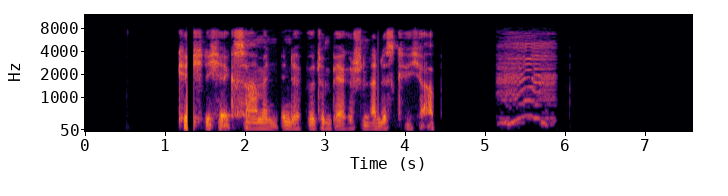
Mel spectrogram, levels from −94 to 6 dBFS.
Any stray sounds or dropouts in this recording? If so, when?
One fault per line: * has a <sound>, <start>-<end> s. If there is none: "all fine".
* has a dropout, 1.3-1.4 s
* has a squeak, 5.1-5.9 s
